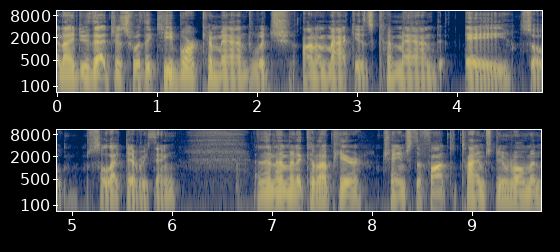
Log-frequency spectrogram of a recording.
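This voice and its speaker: A man speaks at a moderate pace in a very deep, low voice. The recording is very clean, with a silent background and a dry, close sound with no echo. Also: ordinary pitch variation. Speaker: college English instructor. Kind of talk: tutorial. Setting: outdoors on a mountain. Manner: casual, hesitant with fillers; mumbling at times.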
